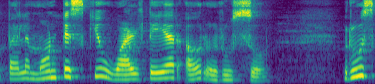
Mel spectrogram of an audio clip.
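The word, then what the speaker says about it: Rousseau: Monte skew Voltaire और रूसो रूस की प्रसिद्ध पुस्तक का नाम क्या है रूसो की रूसो रूस नहीं रूसो यह जो दार्शनिक है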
